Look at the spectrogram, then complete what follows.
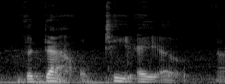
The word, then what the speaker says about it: Tao: Taoism believes in something called the Tao, T-A-O, all right? It's pronounced like it's D-A-O-W, Tao, but, it's spelled Chinese, so it's T-A-O.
